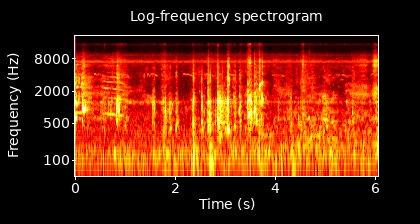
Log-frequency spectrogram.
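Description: Bird calls: a cluster of short pitched calls, most of them between about two and a half and four seconds in.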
